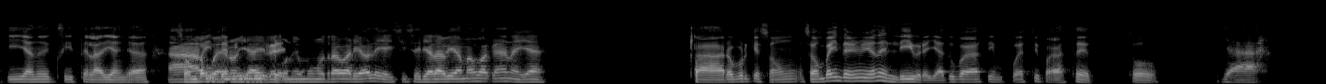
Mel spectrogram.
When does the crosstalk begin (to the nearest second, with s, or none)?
2 s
